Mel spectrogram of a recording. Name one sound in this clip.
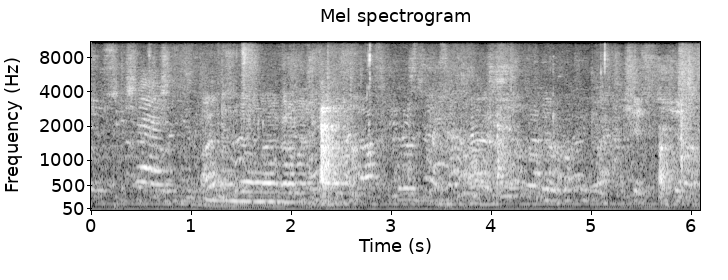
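A man hums with pleasure while chewing food.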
